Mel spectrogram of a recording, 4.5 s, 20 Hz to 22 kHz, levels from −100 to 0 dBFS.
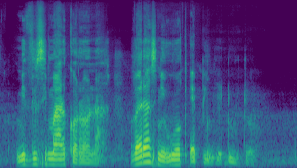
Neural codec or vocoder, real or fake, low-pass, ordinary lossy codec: vocoder, 44.1 kHz, 128 mel bands, Pupu-Vocoder; fake; none; none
